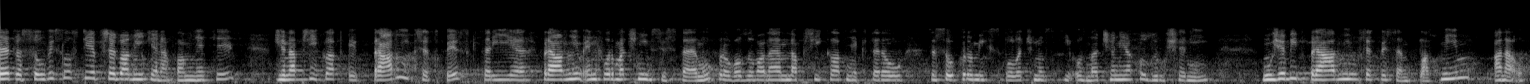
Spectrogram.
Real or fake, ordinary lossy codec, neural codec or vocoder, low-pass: fake; Opus, 16 kbps; codec, 16 kHz, 4 kbps, FreqCodec, larger model; 5.4 kHz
